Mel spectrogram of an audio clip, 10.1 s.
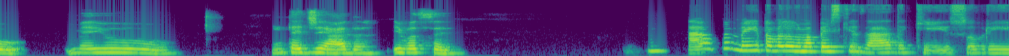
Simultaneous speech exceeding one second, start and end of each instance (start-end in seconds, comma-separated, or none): none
